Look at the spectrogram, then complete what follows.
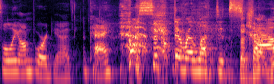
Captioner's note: laughs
